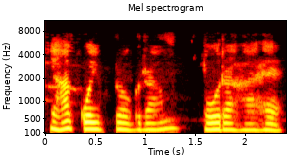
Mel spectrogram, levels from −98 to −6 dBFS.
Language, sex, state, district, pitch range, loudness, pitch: Hindi, female, Uttar Pradesh, Etah, 185-205 Hz, -24 LUFS, 195 Hz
